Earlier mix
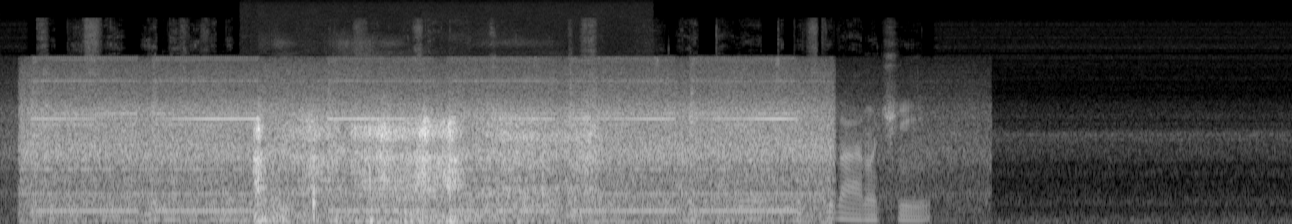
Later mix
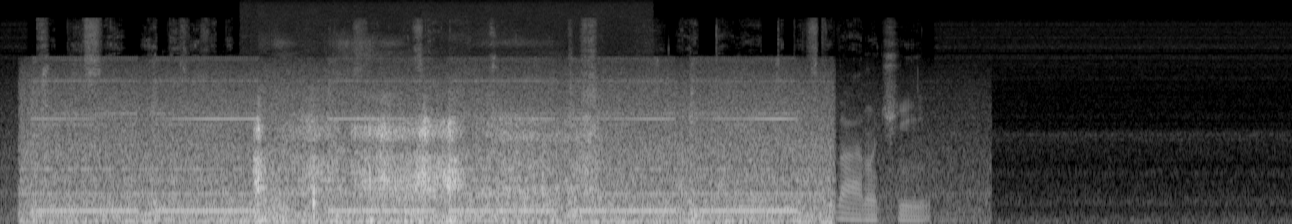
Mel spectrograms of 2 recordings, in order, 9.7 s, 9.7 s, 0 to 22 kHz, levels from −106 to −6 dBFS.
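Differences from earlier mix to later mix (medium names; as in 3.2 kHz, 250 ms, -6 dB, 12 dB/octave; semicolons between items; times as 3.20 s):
first sound: add tone controls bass +10 dB, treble -12 dB; master: add high-order bell 1.9 kHz -13 dB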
